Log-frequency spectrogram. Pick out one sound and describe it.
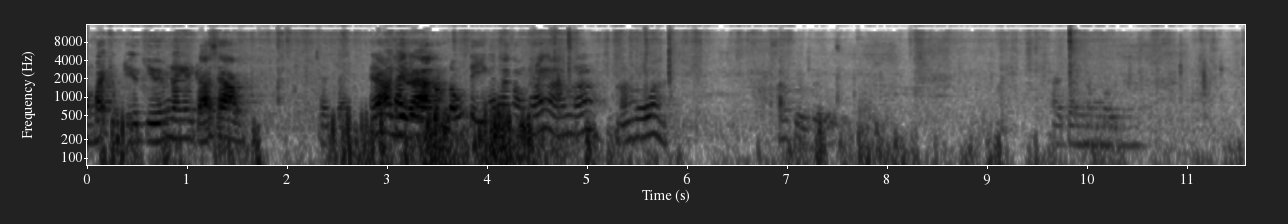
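An older woman talks with animation close by.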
